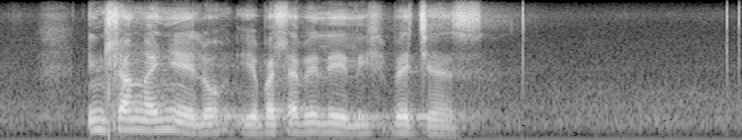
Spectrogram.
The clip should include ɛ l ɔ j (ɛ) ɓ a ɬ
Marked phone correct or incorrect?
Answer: correct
